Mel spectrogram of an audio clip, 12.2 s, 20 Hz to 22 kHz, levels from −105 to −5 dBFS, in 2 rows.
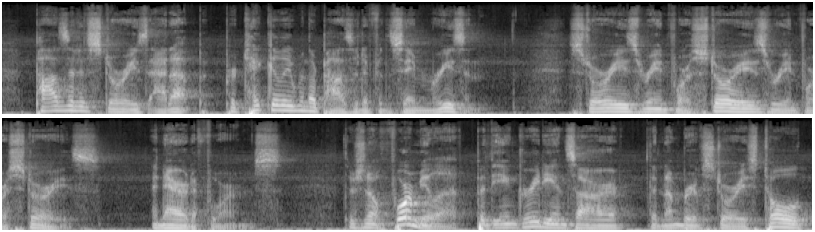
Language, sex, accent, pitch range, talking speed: English, male, American, 95-125 Hz, 160 wpm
